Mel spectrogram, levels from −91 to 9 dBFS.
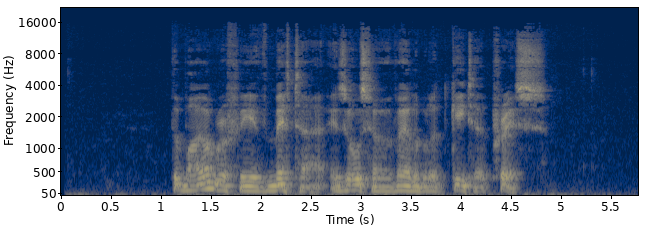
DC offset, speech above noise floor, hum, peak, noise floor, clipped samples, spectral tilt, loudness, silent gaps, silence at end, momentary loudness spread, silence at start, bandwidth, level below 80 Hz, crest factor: under 0.1%; 35 dB; none; -8 dBFS; -62 dBFS; under 0.1%; -4 dB/octave; -27 LUFS; none; 0.85 s; 7 LU; 0.15 s; 16 kHz; -52 dBFS; 20 dB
